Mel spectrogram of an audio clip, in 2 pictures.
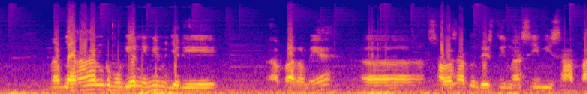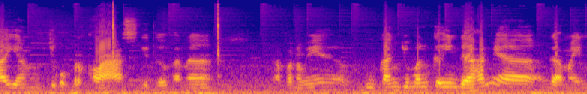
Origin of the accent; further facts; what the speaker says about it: Sumatra, Indonesia; now in Java, Indonesia; Saya berasal dari Sumatera, sudah pasti saya menginjakkan kaki di sana, terus saya tinggal di sini, di Jawa.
